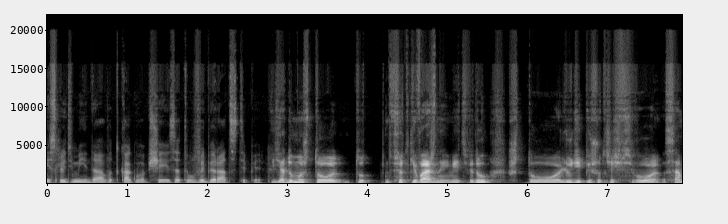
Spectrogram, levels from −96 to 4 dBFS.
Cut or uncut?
cut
